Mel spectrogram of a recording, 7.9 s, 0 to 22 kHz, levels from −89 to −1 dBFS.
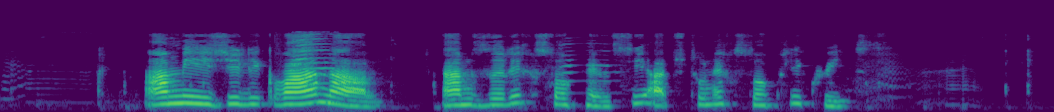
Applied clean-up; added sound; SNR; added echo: neural mask model RNNoise.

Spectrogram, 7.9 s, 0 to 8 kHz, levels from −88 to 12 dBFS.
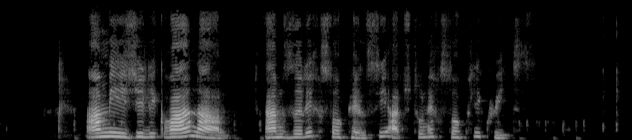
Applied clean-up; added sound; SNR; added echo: none; none; none; none.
